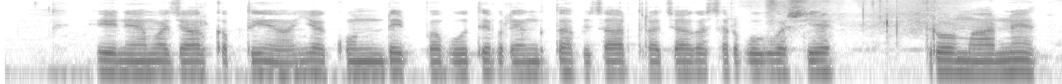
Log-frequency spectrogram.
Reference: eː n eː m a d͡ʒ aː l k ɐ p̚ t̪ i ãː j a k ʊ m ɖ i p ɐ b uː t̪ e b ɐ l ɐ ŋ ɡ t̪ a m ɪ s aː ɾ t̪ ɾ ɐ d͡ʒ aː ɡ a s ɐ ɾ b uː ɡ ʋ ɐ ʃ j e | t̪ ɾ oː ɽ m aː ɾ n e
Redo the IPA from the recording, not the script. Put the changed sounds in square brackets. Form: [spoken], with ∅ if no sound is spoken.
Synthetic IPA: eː n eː m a d͡ʒ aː l k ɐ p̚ t̪ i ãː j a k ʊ [ɳ] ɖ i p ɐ b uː t̪ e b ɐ l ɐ ŋ ɡ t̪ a [b] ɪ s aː ɾ t̪ ɾ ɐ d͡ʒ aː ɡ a s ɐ ɾ b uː ɡ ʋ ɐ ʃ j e | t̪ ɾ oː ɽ m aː ɾ n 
